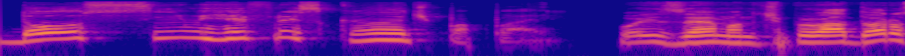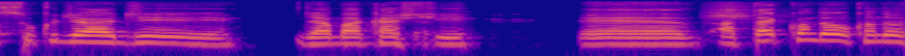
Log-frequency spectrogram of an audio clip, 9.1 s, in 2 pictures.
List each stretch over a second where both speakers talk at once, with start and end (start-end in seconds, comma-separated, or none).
none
